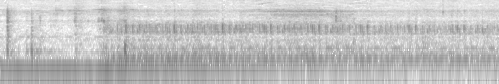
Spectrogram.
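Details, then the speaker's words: Dowell electric fan motor before repair: low steady hum with a loose buzzing rattle, because the thrust washer on the shaft is worn away, leaving large end-play clearance; bushings and shaft still good. "So ang problema lang dito guys, yung washer, napudpud na yung washer, na wala na, kasi tingnan nyo ang clearance niya, malaking clearance na oh. Kaya siya maingay."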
